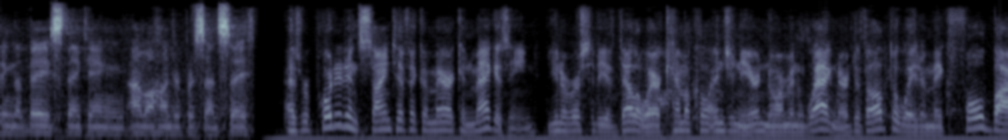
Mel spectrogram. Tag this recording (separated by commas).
Speech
